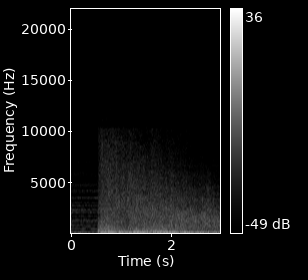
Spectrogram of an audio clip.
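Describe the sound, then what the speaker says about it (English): A huge explosion in a Dragon Ball Super animated scene bursts in suddenly after a quiet half second, then holds as a loud, sustained roaring blast with rumbling debris until the end. "A huge explosion is heard."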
